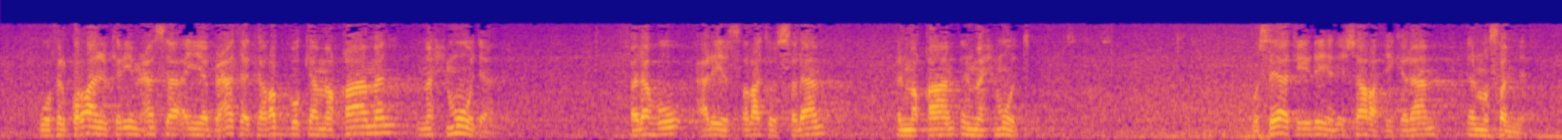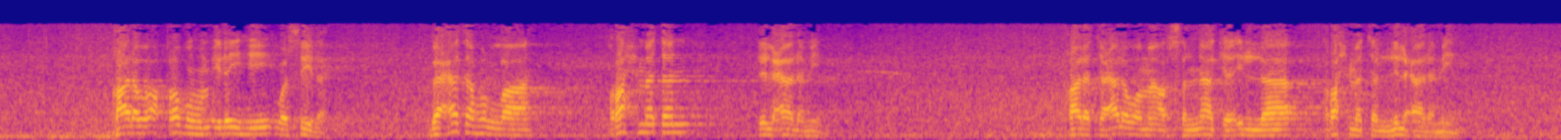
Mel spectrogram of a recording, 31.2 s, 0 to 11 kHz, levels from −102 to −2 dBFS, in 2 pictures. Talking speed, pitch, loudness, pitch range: 70 wpm, 135 Hz, -22 LUFS, 125-150 Hz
